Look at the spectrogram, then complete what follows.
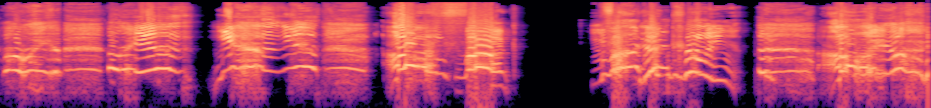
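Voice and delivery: high, loud, breathless cries; ecstatic shouting. Acted. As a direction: let it break out at the peak. Climax, shouting out.

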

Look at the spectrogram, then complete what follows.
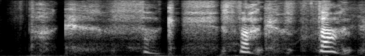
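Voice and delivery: quick repeated fuck, whispered then building to a loud cry; hard and fast. Shown as a demonstration. Showing the listener hard and fast, building to loud. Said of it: "what if I say it hard and fast?".

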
